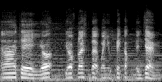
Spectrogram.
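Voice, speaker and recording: A man chatting casually while streaming a game. His voice is bright and forceful at a medium pitch, with music behind him. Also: fairly even intonation, unhurried. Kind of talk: casual livestream reaction chat.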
